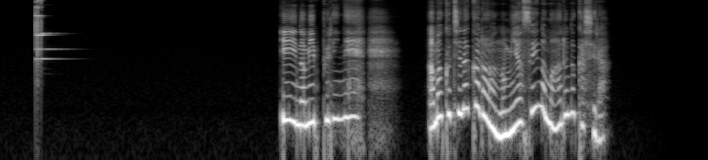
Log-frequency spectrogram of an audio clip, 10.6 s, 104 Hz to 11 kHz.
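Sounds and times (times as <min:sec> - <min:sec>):
glasses clinking in a toast: 0:00.6 - 0:01.2
speech: 0:04.5 - 0:05.8, 0:06.4 - 0:09.2.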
